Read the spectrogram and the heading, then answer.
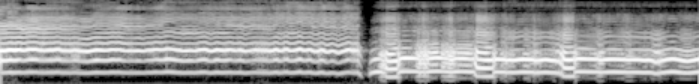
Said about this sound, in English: Let's rush him. Scream like a banshee.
